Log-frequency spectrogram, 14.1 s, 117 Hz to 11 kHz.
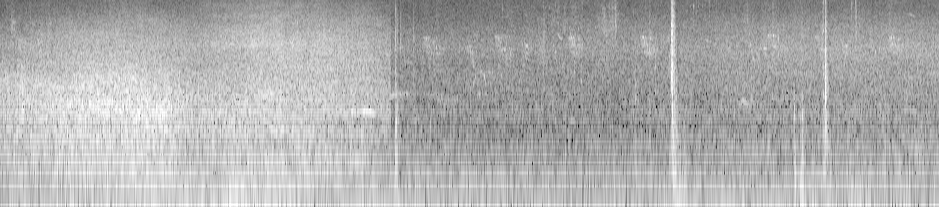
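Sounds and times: vehicle rumble: 0:00.0 - 0:14.0.

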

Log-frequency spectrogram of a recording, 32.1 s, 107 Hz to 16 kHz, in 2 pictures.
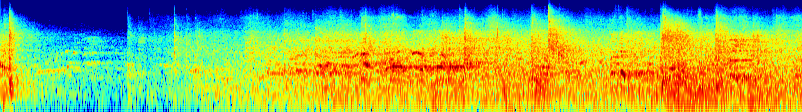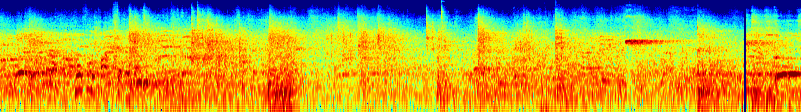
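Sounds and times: puck and sticks hitting boards: 0:02.5 - 0:04.1, 0:08.6 - 0:11.6, 0:13.2 - 0:15.6, 0:17.9 - 0:27.7, 0:30.0 - 0:31.2
voices shouting: 0:05.4 - 0:10.0, 0:14.3 - 0:21.2
referee's whistle: 0:28.5 - 0:29.4.

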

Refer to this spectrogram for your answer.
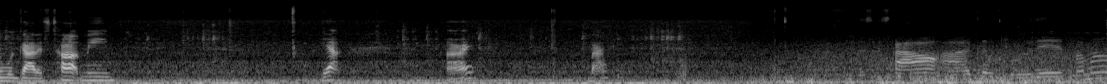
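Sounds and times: car cabin hum: 0:00.0 - 0:11.0
wind noise on microphone: 0:00.0 - 0:11.0.

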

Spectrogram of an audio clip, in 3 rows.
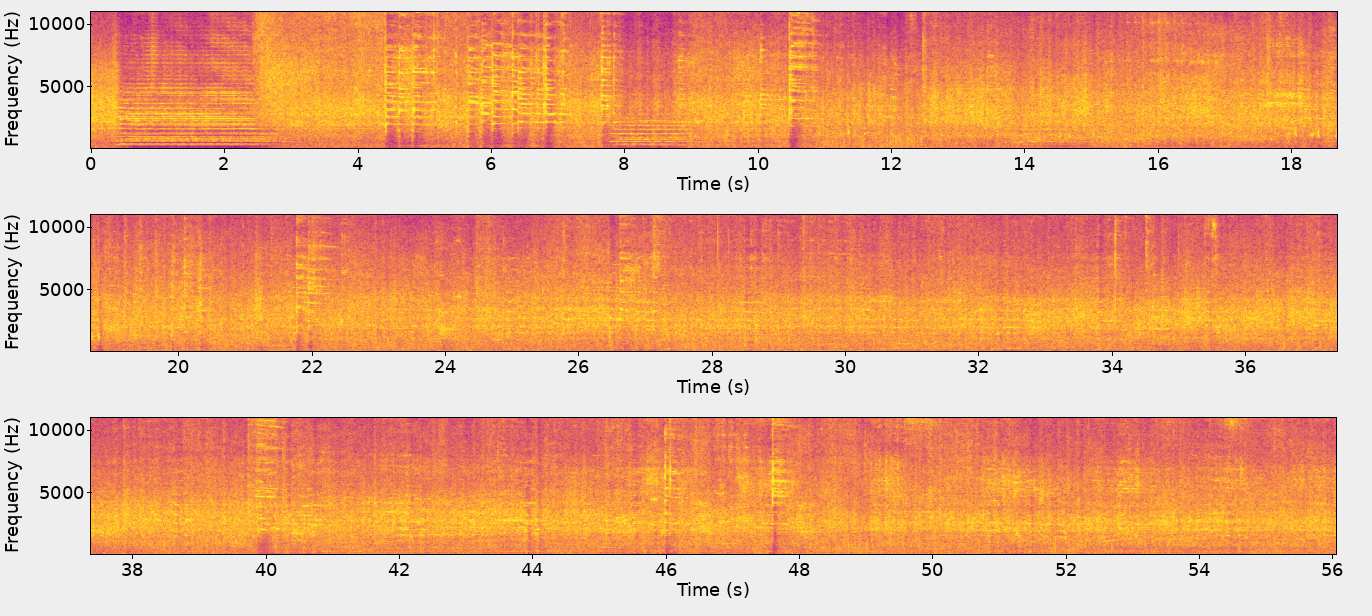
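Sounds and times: train clanks: 0:00.0 - 0:56.0
train wheels on rail: 0:00.0 - 0:56.0.

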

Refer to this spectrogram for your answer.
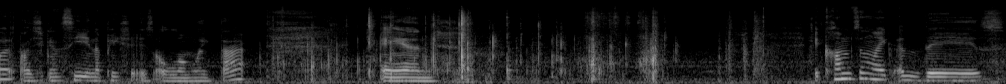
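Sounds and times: plastic packaging crackling: 0:02.6 - 0:07.8.

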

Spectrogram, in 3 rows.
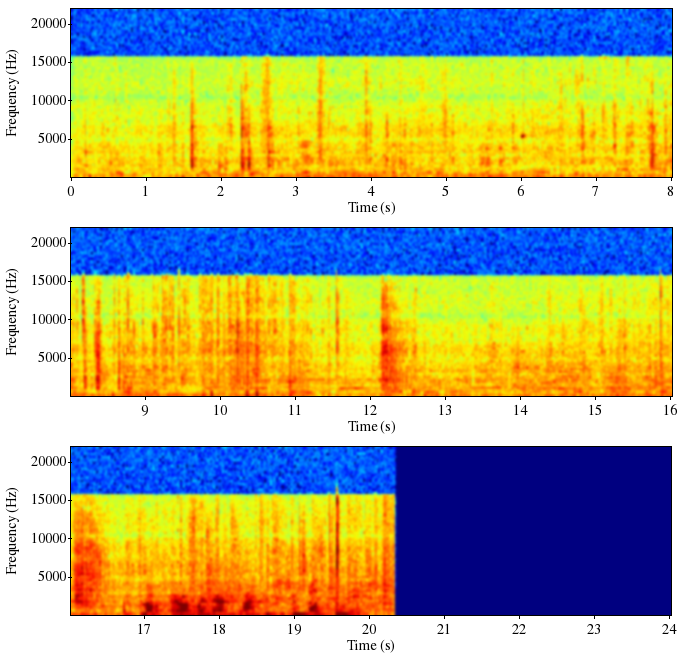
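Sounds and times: faint voices: 0:00.0 - 0:20.3
horse hoofbeats on sand: 0:07.2 - 0:12.7, 0:15.5 - 0:20.3.

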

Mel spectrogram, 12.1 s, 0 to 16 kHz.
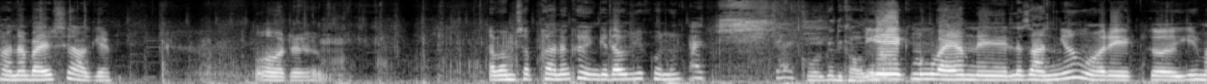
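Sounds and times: woman speaking: 0:00.0 - 0:01.2, 0:02.5 - 0:03.5, 0:04.8 - 0:06.8, 0:08.7 - 0:12.0.

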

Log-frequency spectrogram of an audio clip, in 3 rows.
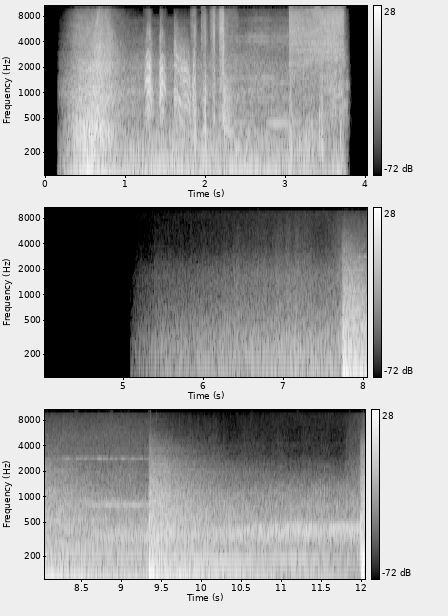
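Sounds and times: deep low rumble: 0:05.4 - 0:12.0
intro music: 0:07.8 - 0:12.0.

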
